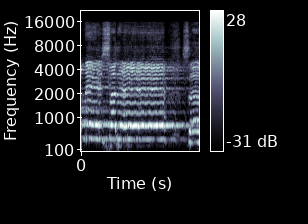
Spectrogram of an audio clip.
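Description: Naat singing: a high voice holds a long, slowly wavering note without words over a steady drone.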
